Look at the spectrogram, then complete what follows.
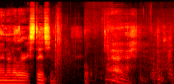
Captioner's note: grunts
